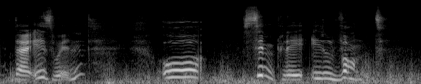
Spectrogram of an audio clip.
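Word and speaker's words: il vente: wind uh iliad there is wind or simply ilvant it's winding i quite like that so i'm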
